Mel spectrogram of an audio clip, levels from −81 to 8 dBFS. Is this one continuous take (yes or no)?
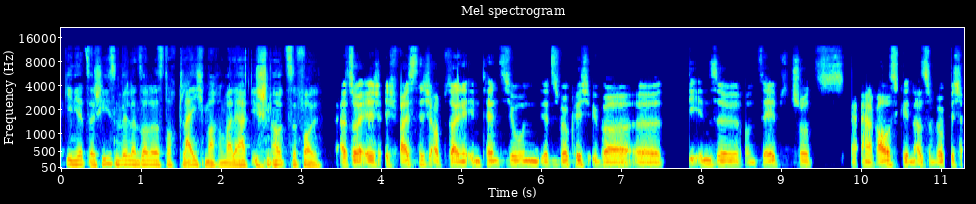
yes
